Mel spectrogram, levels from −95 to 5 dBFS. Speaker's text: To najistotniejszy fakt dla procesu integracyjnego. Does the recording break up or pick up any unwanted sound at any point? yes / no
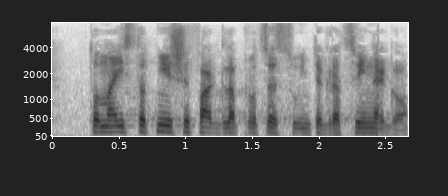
no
